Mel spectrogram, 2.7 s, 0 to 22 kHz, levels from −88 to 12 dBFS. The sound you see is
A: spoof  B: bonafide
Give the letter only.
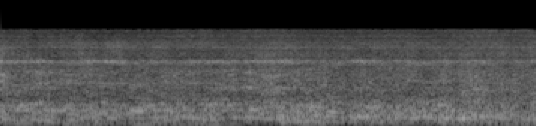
A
